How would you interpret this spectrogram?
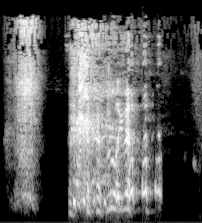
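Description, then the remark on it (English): A person imitates the sniff someone makes after taking a bite: a short, breathy nasal burst, a brief pause, then a longer voiced, snuffling vocal noise that trails off in a few choppy bits. “My favorite thing is the sniff.”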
